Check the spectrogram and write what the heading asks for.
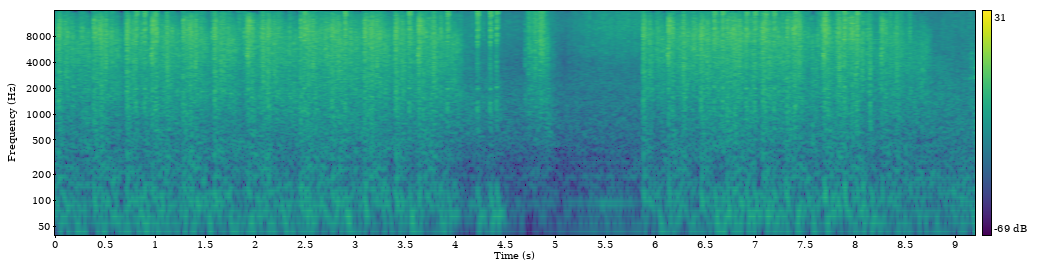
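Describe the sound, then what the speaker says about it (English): Anti-aircraft fire in World of Warplanes, aimed at a tier VII Japanese Nakajima Ki-84 Hayate fighter, forms a dense, continuous roar of rapid gunfire and bursts that dips briefly midway, then resumes at full loudness. "we'll weave back and forth here a little bit to avoid some of this anti-aircraft fire"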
